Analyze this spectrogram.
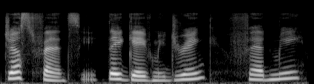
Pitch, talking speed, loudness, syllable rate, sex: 225 Hz, 155 wpm, -17 LUFS, 3.1 syllables/s, female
